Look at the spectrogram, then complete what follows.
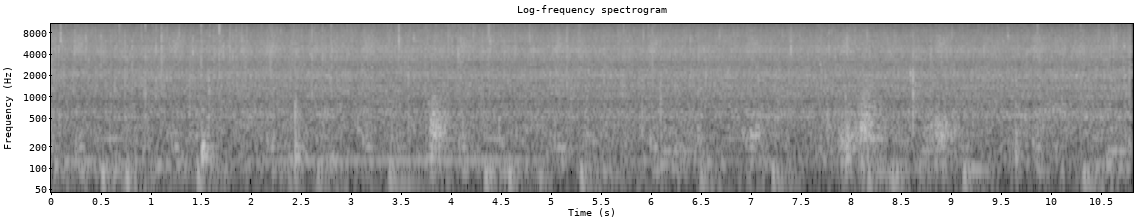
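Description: Ground-turkey fried rice sizzling steadily in a large frying pan, a fine crackling hiss, with soy sauce just mixed in; a wooden spoon stirs through the rice at first, then rests.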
